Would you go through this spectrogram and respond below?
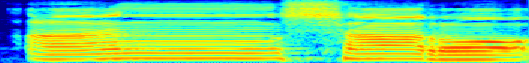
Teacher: এই নুন সাকিনটা কিন্তু গুনাহ করে পড়তে হবে, কারণ এই নুন সাকিনের পরে শিনটি হলো ইকফার হরফ, আর নুন সাকিনের পরে ইকফার হরফ থাকলে নুন সাকিনটা গুনাহ করে পড়তে হয়।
